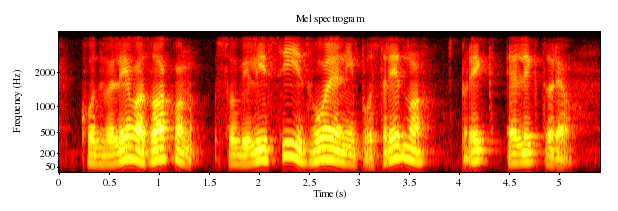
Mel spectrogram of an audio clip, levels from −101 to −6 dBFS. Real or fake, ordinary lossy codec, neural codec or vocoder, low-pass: real; none; none; 3.6 kHz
